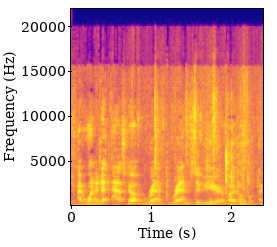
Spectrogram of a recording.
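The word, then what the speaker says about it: remdesivir: you so much I wanted to ask out rent rent severe if I pronounced that correctly can you tell saves it currently approved for use on the virus so REM des aveer and it's a drug made by Gilead that's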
